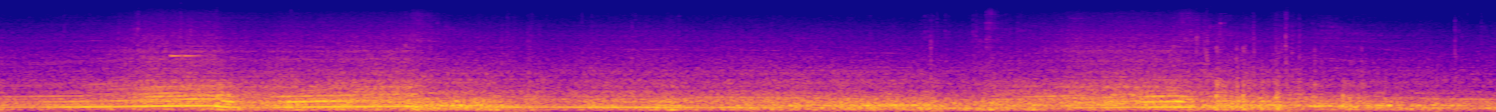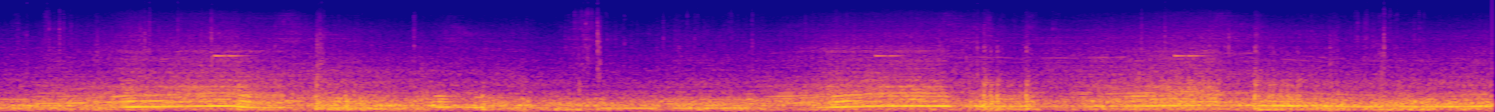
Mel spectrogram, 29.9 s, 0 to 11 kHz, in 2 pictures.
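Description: Hyundai Kona N's turbocharged 2.0-litre four-cylinder engine pulling hard, heard from inside the cabin: its pitch climbs and then falls sharply at upshifts three times, with steadier running between. Short sharp knocks come now and then.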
